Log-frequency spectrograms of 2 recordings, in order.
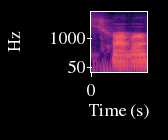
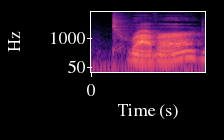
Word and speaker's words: Trevor: So first off, Cooper already introduced me, but my name's Trevor Hartman, and recently I've been like saying my name like Trevor, you know, like really enunciating the T, because I feel like I say like Trevor, like with the C-H.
